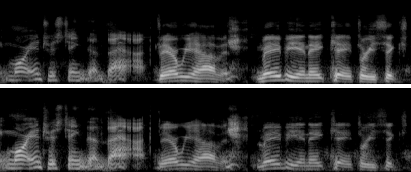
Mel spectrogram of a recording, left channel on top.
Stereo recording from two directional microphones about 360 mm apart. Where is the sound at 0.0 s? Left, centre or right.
Right; by 1.5 s centre.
